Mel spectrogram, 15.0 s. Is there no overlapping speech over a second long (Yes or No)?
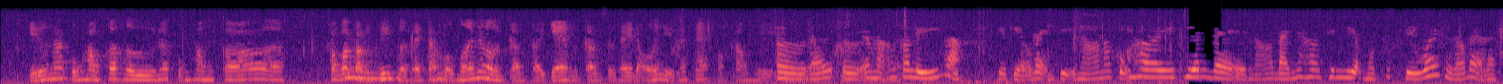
No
